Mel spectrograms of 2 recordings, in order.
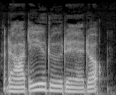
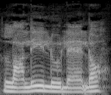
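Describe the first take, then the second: First: The consonant is a single quick tapped r. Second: The consonant is pronounced like an l. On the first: "Japanissa on yksitäryisiä" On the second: "voivat siis sanoa nämä ihan L-nä"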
